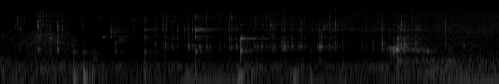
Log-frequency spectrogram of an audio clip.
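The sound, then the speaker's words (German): Beer being poured into a glass: a steady run of splashing, gurgling liquid with bright fizzy crackles throughout, moderately loud and uninterrupted, with no one speaking. “Ich gebe jetzt ein bisschen was ins Glas.”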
